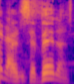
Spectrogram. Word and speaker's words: Perseverance: Entonces ahora será Perseverance. – Eso es, Perseverance, perfecto.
